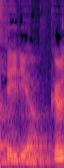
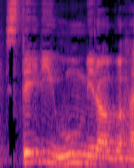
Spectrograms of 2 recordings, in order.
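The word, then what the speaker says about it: stadium: 근데 사실 맞는 발음은 스테디엄. – 그쵸. – 스테디엄. 그래서 그렇게 이렇게, 많더라고요. – 네, 그 잘못된 표기법 정말 많은데 스테디움이라고 하지 마시고요. 그냥 스테디엄.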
